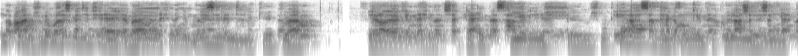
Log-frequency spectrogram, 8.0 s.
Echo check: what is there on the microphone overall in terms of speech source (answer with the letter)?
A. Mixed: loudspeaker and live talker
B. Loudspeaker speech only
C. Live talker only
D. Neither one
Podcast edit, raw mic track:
A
